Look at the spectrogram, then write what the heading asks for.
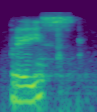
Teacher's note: No es la I la que tiene la mayor fuerza de voz, es la E. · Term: diptongo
